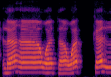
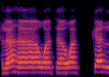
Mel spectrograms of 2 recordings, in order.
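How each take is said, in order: The two takes are said the same way.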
